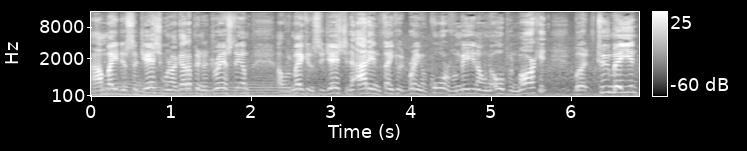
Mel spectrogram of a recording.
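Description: A high-pitched man with an American accent, very wide pitch swings and a very fast pace, dry with no echo, over noticeable background noise. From US South. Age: 70s. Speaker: citizen activist. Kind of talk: interview. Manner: halting. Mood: aggrieved, complaining. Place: street. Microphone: phone near.

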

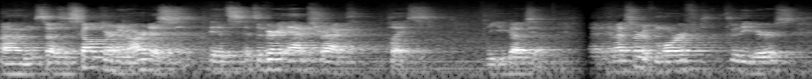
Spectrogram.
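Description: A man is speaking. The recording has strong room echo and light background noise. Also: moderate pace. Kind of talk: informal talk to an audience. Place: hall.

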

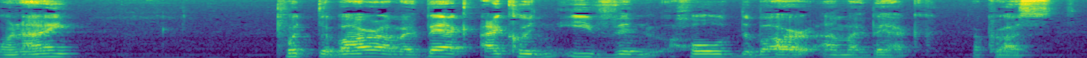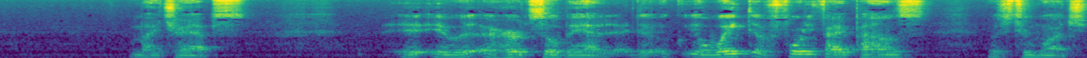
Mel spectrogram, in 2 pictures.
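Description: A man at a very slow pace, with long, frequent pauses. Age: 70s. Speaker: powerlifter. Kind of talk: video log. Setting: home office. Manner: halting. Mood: earnest, recounting pain.

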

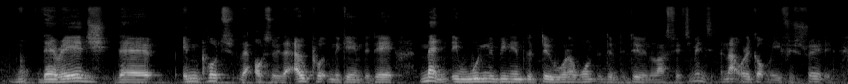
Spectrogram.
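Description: A man speaks at a fairly quick pace. His medium-pitched voice has a slightly mellow tone.

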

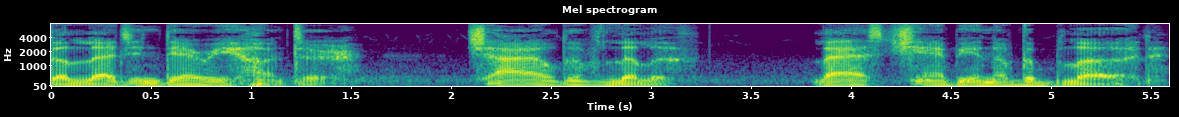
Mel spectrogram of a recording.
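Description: Raspy and fairly slow, a put-on character voice carries the lines. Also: man. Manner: dry, wisecracking, tough.

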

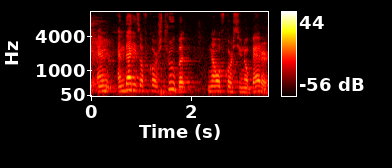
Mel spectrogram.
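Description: Light background noise sits behind a man speaking with lively intonation. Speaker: lecturer. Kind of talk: lecture. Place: hall. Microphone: camera far.

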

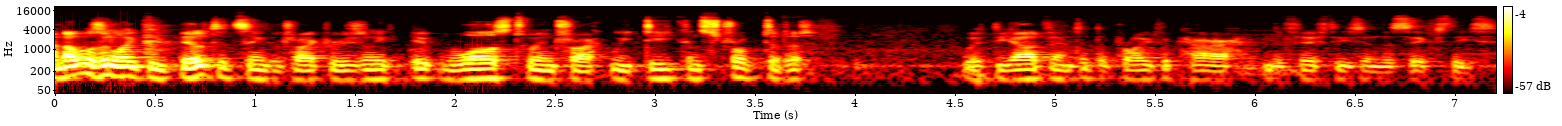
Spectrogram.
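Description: With an Irish accent, a man talks at a very fast pace in a dark, mellow tone with ordinary pitch variation and light background noise. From Ireland. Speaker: railway engineering director. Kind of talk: conference presentation. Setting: stage with audience. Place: hall.

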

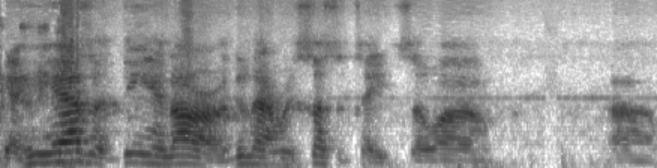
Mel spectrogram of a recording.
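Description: A man's fairly slow voice with lively intonation over light background noise. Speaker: church member reporting to pastor. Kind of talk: conversation. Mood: somber, hesitant. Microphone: video call.

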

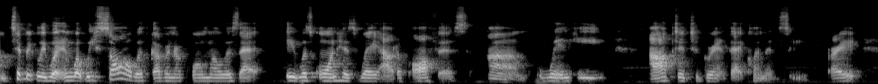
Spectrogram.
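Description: Speaking at a moderate pace, a woman talks with a Philadelphia accent. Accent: Philadelphia American English. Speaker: lawyer. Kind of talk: interview. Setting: video call. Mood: serious, measured advocacy. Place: home room.

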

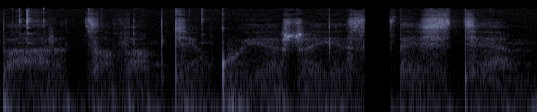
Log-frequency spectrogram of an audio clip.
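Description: A woman whispering at a very slow pace. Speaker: ASMR creator. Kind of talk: ASMR Q&A. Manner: whispered. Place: home room. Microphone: studio mic.

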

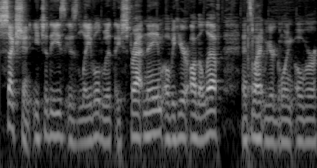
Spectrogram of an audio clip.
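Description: A man talks very fast with fairly even intonation and a somewhat breathy voice over light background noise. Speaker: trading educator. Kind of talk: tutorial.

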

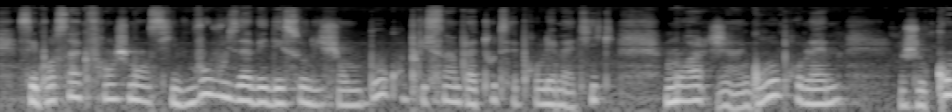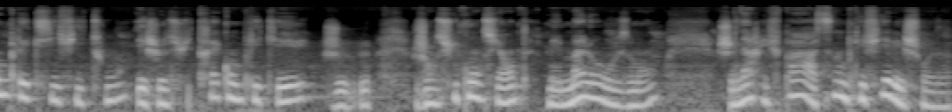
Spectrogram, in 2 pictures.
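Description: The woman talks at a moderate speed, her medium-pitched voice showing ordinary pitch variation. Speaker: self-taught researcher and online video creator. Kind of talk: monologue, personal video talk. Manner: hesitant, many fillers; humble, earnest.

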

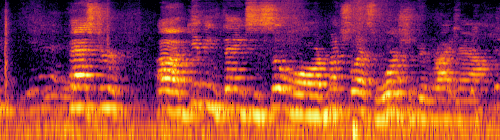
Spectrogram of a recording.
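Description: A man speaks with lively intonation. The recording has audible room echo and light background noise. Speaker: pastor. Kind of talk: sermon, fervent preaching with call-and-response to the congregation. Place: church.

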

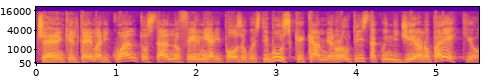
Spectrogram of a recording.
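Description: Against a quiet background, a man with a plain, everyday voice and a fairly high pitch talks with hardly any pauses. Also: lively intonation, fairly quick pace. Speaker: TV talk show host. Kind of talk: live TV talk show. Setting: TV studio. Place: studio. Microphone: lapel.

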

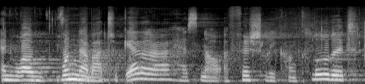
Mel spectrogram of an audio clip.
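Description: A woman speaks at a moderate pace with ordinary pitch variation. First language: German. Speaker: diplomat. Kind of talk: speech. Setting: stage with audience. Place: hall. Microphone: podium.

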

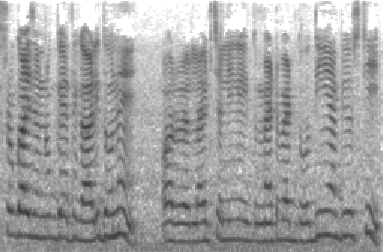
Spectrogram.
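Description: Noticeable background noise sits behind a woman's voice. She speaks fairly slowly with fairly even intonation. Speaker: home vlogger. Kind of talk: casual vlog chat. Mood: playful teasing. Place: home room. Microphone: phone near.

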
